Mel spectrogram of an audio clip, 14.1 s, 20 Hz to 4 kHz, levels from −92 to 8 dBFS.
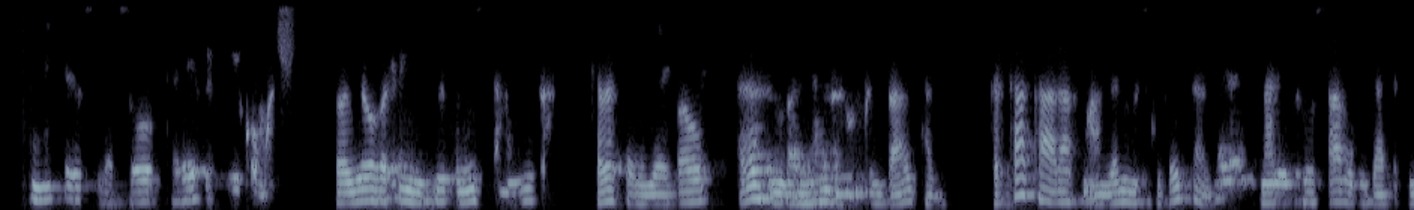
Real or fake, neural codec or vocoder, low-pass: fake; autoencoder, 48 kHz, 32 numbers a frame, DAC-VAE, trained on Japanese speech; 3.6 kHz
